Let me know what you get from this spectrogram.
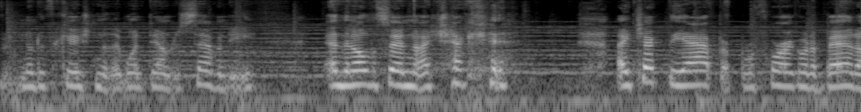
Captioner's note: laughs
